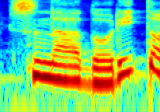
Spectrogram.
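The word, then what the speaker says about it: 漁り: はい、はい、漢字で書くと、山水に魚と書きます、はい、で送り仮名の利を書きまして、うん、砂取りと読みます、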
